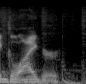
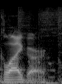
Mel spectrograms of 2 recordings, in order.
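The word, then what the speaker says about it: Gligar: I'm going to say Gliger. It's not Gliggar.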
